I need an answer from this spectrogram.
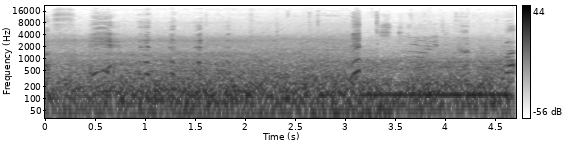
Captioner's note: laughing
